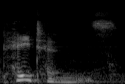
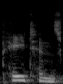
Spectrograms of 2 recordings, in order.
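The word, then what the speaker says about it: Patons: uh a viewer did correct me that it's pronounced patents so this is payton's croy i pronounce the patents because that's what everyone in their mom calls it but apparently it's pronounced peyton's croy sock yarn this is in the color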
